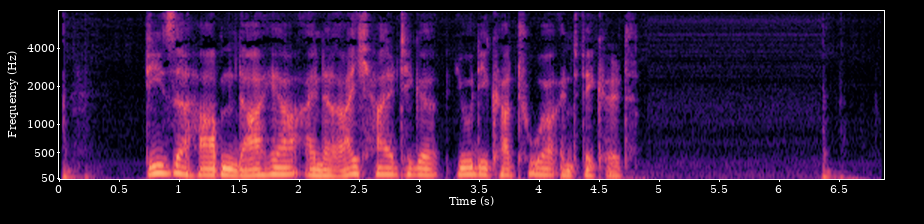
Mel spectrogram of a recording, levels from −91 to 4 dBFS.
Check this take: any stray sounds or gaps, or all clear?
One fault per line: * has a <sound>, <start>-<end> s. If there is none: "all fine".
all fine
